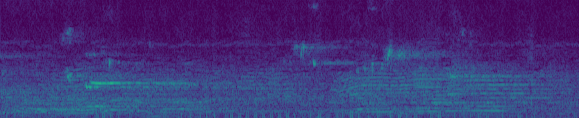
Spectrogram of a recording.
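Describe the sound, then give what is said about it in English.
A basketball is dribbled on the court during a women's game between the Lady Dogs and Mountain Home. The bounces are faint and repeated, under a low murmur of background noise. “The Lady Dogs with the basketball.”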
